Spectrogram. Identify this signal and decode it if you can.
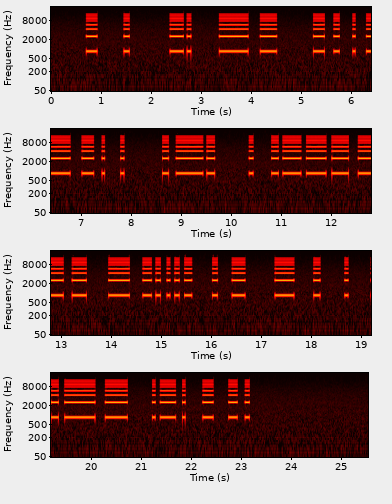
Beeps of irregular length. There is no code.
